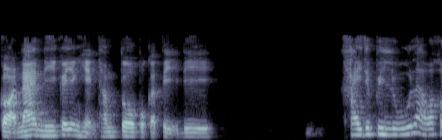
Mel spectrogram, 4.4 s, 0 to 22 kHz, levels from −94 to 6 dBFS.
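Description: No technical faults turn up anywhere in this speech clip. It passes through a working Bluetooth mSBC headset codec, which holds the speech to a band of about 8 kHz and adds a light grain on louder moments, with the weakest upper bands slipping in and out.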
